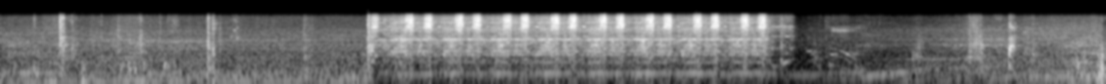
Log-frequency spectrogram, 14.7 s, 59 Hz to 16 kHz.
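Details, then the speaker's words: Dead 305 that won't start, cranked during a compression test: steady even starter cranking about five seconds without catching, evenly spaced beats; gauge reads 170 psi, healthy compression. "do we got Wow 170 pounds not bad for a junker clunker"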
